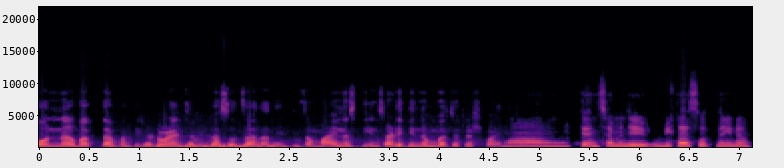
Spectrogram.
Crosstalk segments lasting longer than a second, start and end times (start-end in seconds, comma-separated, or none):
none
